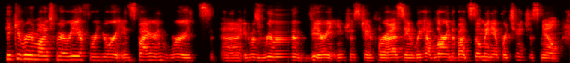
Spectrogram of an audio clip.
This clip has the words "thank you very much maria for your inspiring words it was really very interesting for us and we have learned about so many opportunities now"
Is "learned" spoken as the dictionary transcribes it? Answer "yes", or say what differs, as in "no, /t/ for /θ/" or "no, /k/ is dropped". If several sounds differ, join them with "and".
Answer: yes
